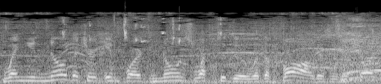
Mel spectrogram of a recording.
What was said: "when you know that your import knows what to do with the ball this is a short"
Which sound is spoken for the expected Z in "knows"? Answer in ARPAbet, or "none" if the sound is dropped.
Z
